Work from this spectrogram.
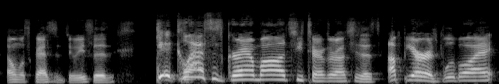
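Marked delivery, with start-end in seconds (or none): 1.5-2.8 high, louder angry yell. Retold or imitated. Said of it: "he yells at this old lady". 3.9-4.9 put-on high, sassy old-lady retort; feisty grandma. Grandma snapping back.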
